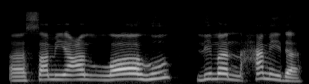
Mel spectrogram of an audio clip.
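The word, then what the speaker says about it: سمع الله لمن حمده: সামি আল্লাহু লিমান হামিদা এই জায়গায় আমরা অনেকেই একটু ভুল করি সামি আল্লাহু সামি আল্লাহু লিমান হামিদা বলি এই জায়গায় হুলিমান হামিদা হবে না এটা হচ্ছে সামি আল্লাহু লিমান হামিদা সামি আল্লাহুল লিমান হামিদা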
